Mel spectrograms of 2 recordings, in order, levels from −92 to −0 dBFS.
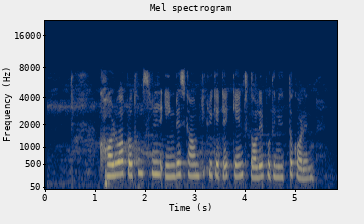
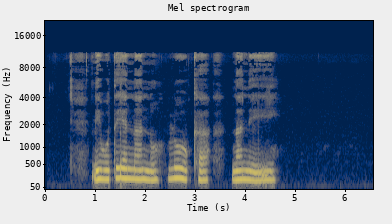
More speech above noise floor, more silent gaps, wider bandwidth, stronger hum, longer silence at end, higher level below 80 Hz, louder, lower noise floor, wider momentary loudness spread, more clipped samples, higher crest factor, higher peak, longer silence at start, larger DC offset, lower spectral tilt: second, 30 dB vs 51 dB; neither; second, 8 kHz vs 11.5 kHz; neither; second, 0.45 s vs 1.95 s; second, -68 dBFS vs -58 dBFS; second, -34 LUFS vs -21 LUFS; second, -64 dBFS vs -71 dBFS; second, 12 LU vs 15 LU; neither; about the same, 18 dB vs 18 dB; second, -18 dBFS vs -6 dBFS; about the same, 0.5 s vs 0.5 s; neither; about the same, -6 dB/octave vs -6 dB/octave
